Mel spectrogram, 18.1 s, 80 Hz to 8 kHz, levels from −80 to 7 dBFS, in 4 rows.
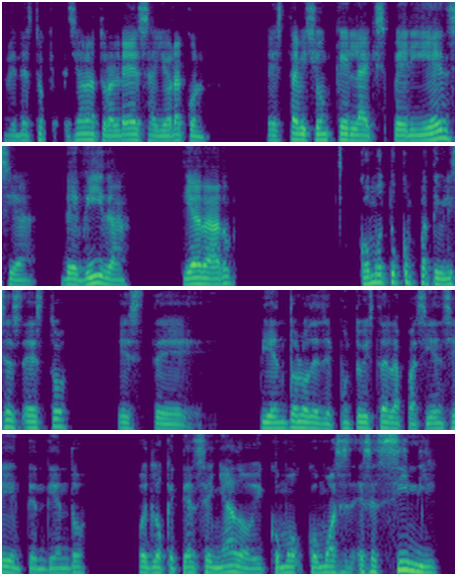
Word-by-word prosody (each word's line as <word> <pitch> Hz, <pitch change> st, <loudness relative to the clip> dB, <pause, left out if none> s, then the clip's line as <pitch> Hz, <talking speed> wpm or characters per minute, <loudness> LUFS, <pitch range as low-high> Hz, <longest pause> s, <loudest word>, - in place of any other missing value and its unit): en 115 Hz, 0 st, -10 dB
esto 120 Hz, +2 st, -7 dB
que -, -, -25 dB
te -, -, -38 dB
decía 130 Hz, -, -4 dB
de -, -, +1 dB
la -, -, +1 dB
naturaleza, 120 Hz, 0 st, +1 dB
y 110 Hz, -, -2 dB
ahora 120 Hz, +2 st, 0 dB
con 100 Hz, -4 st, -6 dB, 0.6 s
esta 115 Hz, +3 st, 0 dB
visión 130 Hz, 0 st, +1 dB
que 130 Hz, -1 st, +2 dB
la 120 Hz, -1 st, +3 dB
experiencia 115 Hz, +1 st, +1 dB, 0.2 s
de 120 Hz, 0 st, +1 dB
vida 120 Hz, -, +2 dB, 0.5 s
te 125 Hz, +1 st, +4 dB
ha 135 Hz, -, +7 dB
dado 130 Hz, +3 st, +3 dB, 1.2 s
cómo 155 Hz, +4 st, +1 dB
tú 170 Hz, -, -2 dB
compatibilizas 150 Hz, -4 st, -1 dB
esto?, 135 Hz, +4 st, -1 dB, 0.5 s
este, 105 Hz, -, -4 dB, 0.5 s
viéndolo 125 Hz, +1 st, +1 dB
desde 115 Hz, -3 st, -1 dB
el -, -, -8 dB
punto 120 Hz, +1 st, -6 dB
de -, -, +2 dB
vista 125 Hz, +2 st, -1 dB
de 125 Hz, -, 0 dB
la 115 Hz, -1 st, -3 dB
paciencia 115 Hz, +2 st, -2 dB
y 125 Hz, -, +1 dB
entendiendo, 105 Hz, +2 st, -5 dB, 0.5 s
pues, 115 Hz, -2 st, -1 dB
lo 115 Hz, -, 0 dB
que 105 Hz, -, -4 dB
te 115 Hz, -, -3 dB
ha -, -, 0 dB
enseñado, 115 Hz, -1 st, 0 dB
y, 100 Hz, -, -6 dB
cómo 120 Hz, +2 st, -3 dB
cómo 120 Hz, +1 st, -1 dB
haces 115 Hz, -2 st, -1 dB
ese 130 Hz, 0 st, +1 dB
símil 130 Hz, -9 st, +6 dB
120 Hz, 160 wpm, -22 LUFS, 110-130 Hz, 1.2 s, ha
